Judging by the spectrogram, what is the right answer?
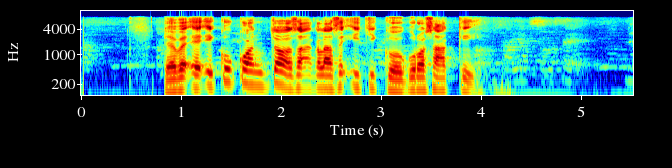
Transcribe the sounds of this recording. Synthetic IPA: ɖ̥ɛ̤wɛʔeʔikukɔɲt͡ʃɔsaʔkəlasɪʔit͡ʃiɡ̥ɔ̤kuɾɔsakḭ

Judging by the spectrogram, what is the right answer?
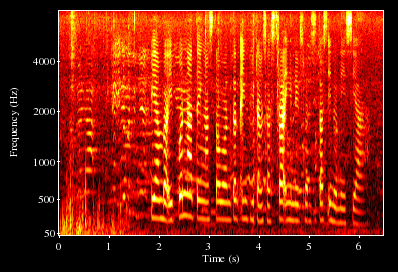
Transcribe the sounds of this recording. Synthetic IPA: piambaʔipʊnːat̪eŋast̪ɔwɔnt̪ənʔɪ̰ŋb̥i̤ɖ̥a̤ŋsast̪ɾaɪŋunifɛrsit̪asind̪onesia

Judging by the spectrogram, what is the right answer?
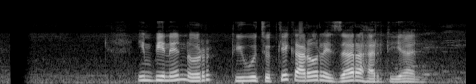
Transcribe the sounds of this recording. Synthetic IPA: ʔimpinenʊrd̪̥i̤wud̥ʒ̥ṳt̪̚kekaɾoɾezaɾaɦard̪̥i̤an

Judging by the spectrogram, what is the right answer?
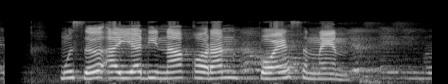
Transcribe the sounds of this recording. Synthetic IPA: musəajadinakoɾanpɔɛsənɛn

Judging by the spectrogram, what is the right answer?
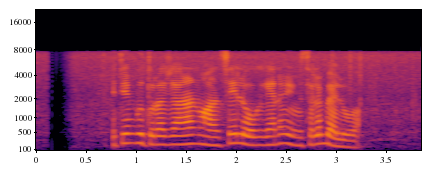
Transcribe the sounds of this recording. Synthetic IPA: et̪imbud̪ʱuɾad͡ʒaːnaːnʋaɦanseːloːkəɡɛnəʋiʋəsələbæluʋa̰

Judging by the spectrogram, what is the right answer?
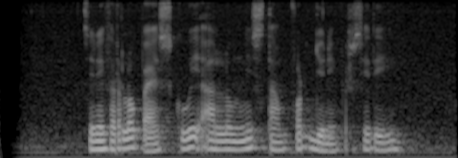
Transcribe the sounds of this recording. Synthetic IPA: d͡ʒ̥inifərlopɛskuwiʔa̰lumnist̪amfɔrd̪̚junifərsit̪i

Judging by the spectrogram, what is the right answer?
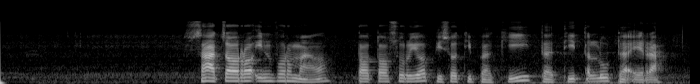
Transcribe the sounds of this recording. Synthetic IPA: sat͡ʃɔɾɔʔinfɔrmal | t̪ɔt̪ɔsuɾijɔb̥i̤sɔd̪̥i̤b̥ä̤ɡ̥id̪̥ä̤d̪̥i̤t̪əluɖ̥a̤ʔeɾah

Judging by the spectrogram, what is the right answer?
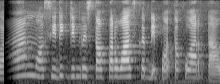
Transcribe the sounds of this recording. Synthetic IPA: nmɔsidɪk̚d͡ʒɨŋkrist̪ɔfərwalskɨrdipɔt̪ɔkəwart̪a̰

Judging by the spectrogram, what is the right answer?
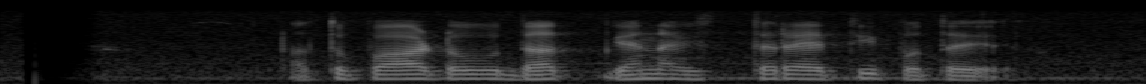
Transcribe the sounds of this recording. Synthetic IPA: t̪ɐ̰t̪upaːʈud̪ɐt̪̚ɡɛnɐʋist̪ɐɾɐɛt̪ipot̪ɐj̰

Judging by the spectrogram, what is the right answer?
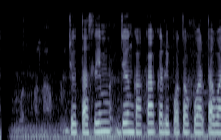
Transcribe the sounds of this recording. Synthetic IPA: d͡ʒut̪aslimd͡ʒɨŋkakaʔkɨrdipɔt̪ɔkuwart̪awa

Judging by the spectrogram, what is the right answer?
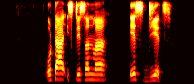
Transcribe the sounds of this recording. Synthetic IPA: oʈaisʈesʌnma | esɖiet͡s

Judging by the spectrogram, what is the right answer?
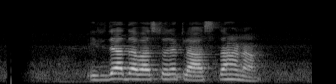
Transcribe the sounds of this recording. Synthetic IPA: iɾid̪aːd̪ɐʋaːsɐlɐklaːst̪aɦɐɳam

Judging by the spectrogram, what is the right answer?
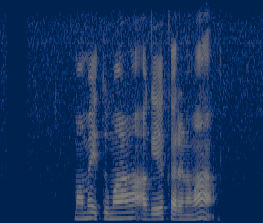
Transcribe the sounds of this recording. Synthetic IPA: maməet̪umaːa̰ɡejəkəɾənəʋaː

